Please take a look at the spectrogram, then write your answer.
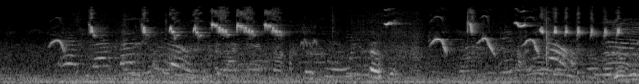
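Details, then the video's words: Singing Javan bushlark of the Parva type: curved whistled slurs rising then falling, interleaved with high clipped chirps and short trills, a lively, varied jumble over low hum. "Suara Burung Branjangan Parva"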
